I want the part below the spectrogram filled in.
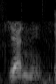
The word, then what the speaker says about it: Yáñez: Yáñez, con N de no.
